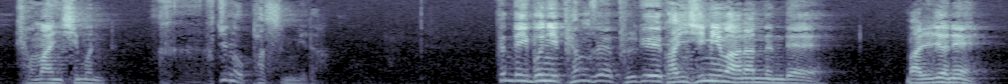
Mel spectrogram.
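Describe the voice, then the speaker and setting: A man, a Buddhist monk, giving a sermon as a story. He asks his listeners questions and moves sharply between loud and soft. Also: on the high side.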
